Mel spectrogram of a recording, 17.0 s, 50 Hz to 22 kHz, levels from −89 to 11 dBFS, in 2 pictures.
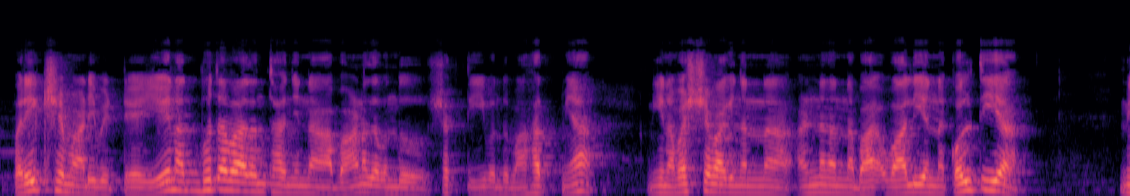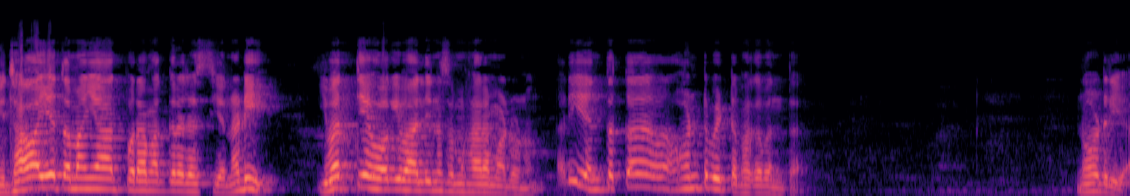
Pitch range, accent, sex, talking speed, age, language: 145-205 Hz, native, male, 115 wpm, 20-39, Kannada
